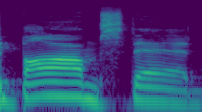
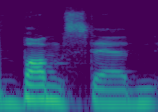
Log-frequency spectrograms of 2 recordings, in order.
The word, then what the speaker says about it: Bumstead: It always sounded like Bombstack for some reason. So Bum? Yeah, it's Bumstead is how it's spelled at least, but it might be because there's Baum is usually Baum, but it's just Bumstead.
